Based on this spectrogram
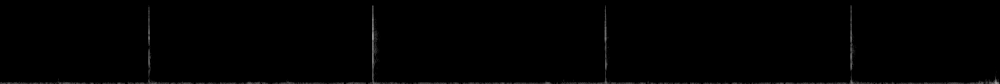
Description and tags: Toggling a light switch.
Recorded on a Zoom H1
